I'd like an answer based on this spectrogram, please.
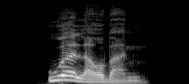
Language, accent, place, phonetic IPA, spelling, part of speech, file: German, Germany, Berlin, [ˈuːɐ̯ˌlaʊ̯bɐn], Urlaubern, noun, De-Urlaubern.ogg
- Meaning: dative plural of Urlauber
